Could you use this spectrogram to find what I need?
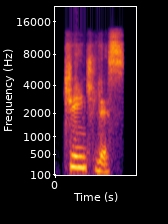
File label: "Changeless", Indian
